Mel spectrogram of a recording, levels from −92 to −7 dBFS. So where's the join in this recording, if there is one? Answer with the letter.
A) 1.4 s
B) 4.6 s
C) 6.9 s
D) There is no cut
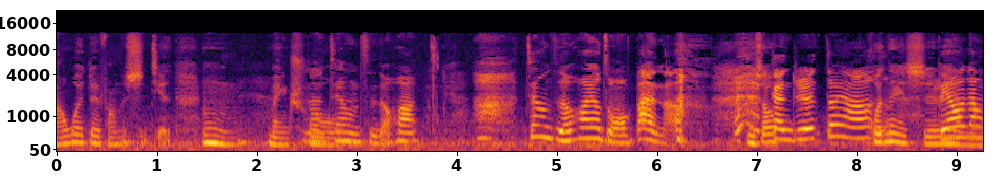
A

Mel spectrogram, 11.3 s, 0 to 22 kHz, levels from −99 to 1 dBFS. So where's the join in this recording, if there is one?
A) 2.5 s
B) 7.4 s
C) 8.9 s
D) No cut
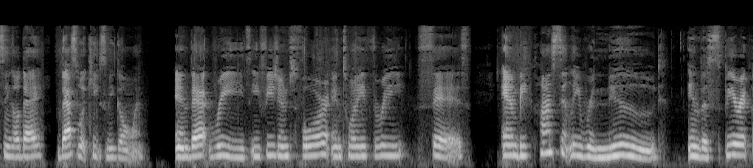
A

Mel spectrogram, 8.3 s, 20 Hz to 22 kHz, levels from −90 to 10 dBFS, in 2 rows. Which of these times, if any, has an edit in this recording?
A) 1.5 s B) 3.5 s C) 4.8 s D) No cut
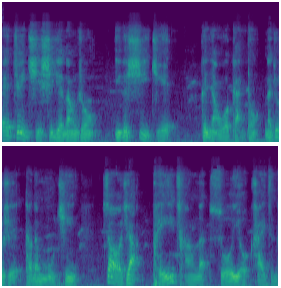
D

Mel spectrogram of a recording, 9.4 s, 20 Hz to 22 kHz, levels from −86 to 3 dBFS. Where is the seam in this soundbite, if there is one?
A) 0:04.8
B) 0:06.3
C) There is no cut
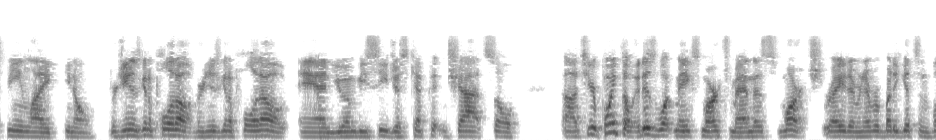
C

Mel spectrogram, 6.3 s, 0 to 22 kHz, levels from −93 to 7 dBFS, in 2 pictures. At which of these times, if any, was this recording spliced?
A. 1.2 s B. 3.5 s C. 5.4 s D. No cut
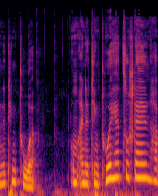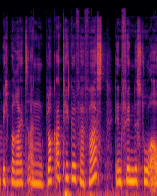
D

